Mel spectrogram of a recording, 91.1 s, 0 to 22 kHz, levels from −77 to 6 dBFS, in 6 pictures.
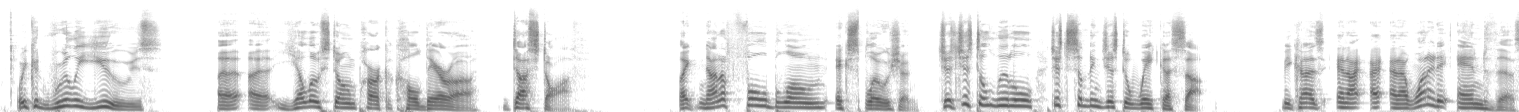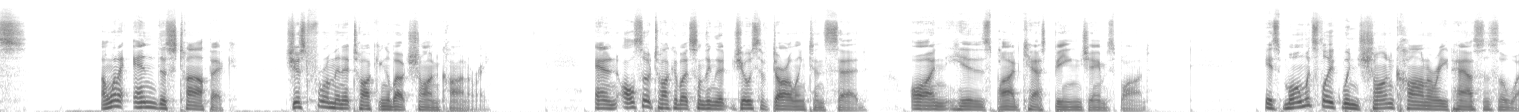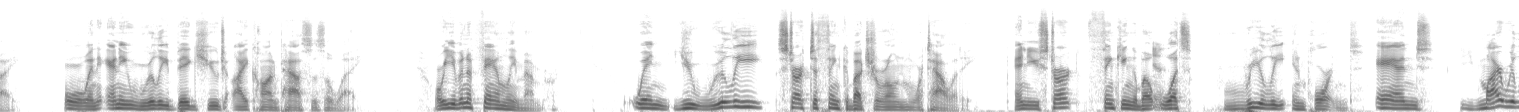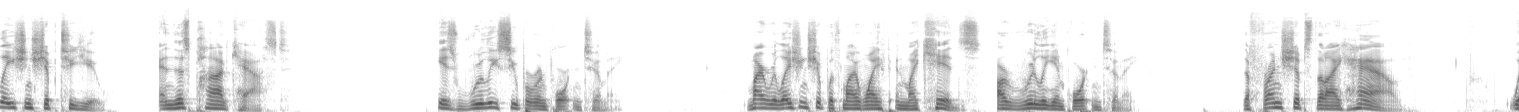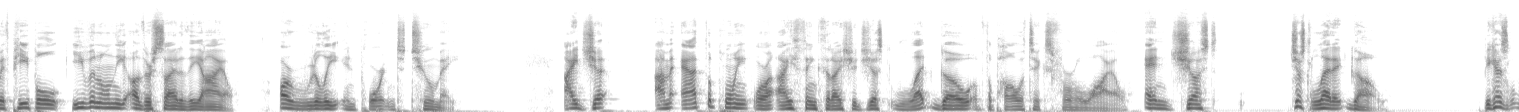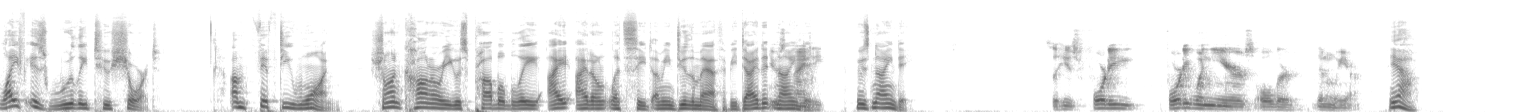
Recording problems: none

